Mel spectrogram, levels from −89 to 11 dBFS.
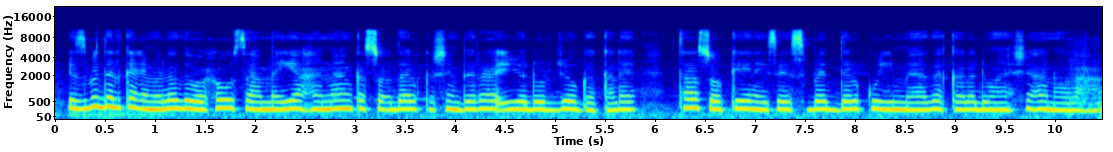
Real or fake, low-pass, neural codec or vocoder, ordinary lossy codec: real; 10.8 kHz; none; MP3, 96 kbps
